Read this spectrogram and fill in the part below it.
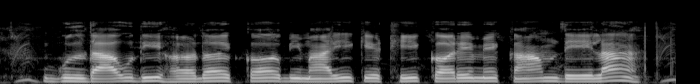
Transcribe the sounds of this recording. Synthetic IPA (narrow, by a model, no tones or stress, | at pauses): ɡuld̪aud̪iɦəɾd̪əjkəbimaɾikeʈʰikːəɾemekamd̪ela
